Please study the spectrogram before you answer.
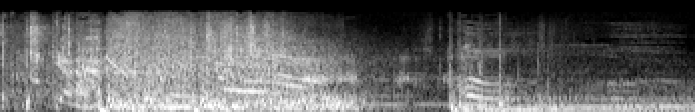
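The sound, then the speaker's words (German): Gunshots in a shootout between a gunman and police: a loud rapid volley of sharp bangs over a dense roar, a brief lull, then one more heavy hit followed by a lingering tonal ring. “Verdammt, Mann, legen Sie die Waffe weg oder ich muss scharf schießen.”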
